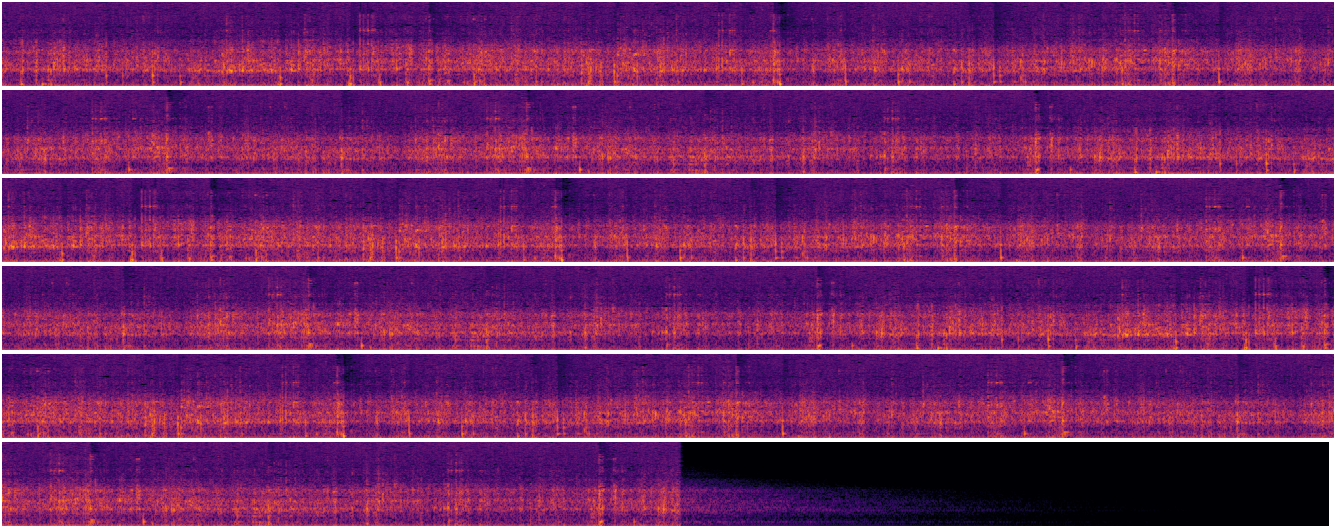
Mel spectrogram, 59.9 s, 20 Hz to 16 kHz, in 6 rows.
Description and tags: Merry Christmas
50 jingle bells in a carton, with a contact mic attached, slowly rotated.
